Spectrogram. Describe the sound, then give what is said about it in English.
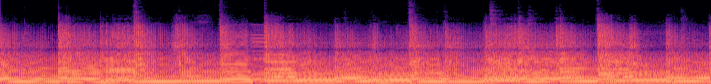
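An electric guitar run through effects, its sustained, slightly distorted chords taking on a smooth keyboard-like tone. The chords change in a steady rhythm at a constant, fairly loud level, with no voices. “And when I do this stuff, it makes it sound like a keyboard.”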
